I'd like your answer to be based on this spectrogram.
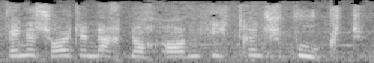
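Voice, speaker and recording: High-voiced timid cartoon sidekick. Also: little pitch movement, measured pace. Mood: puzzled. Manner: hesitant, stammering. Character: timid, whiny, naive cartoon male sidekick. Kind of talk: German children's audio play acting.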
